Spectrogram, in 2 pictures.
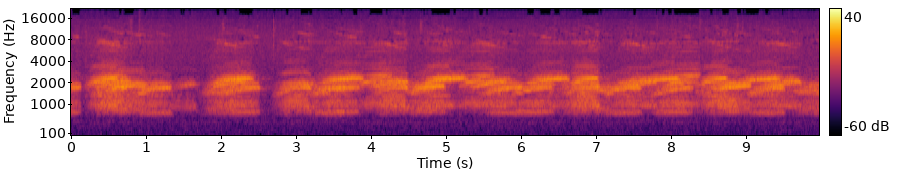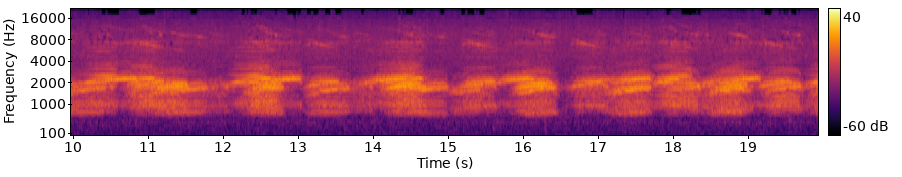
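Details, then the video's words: Frog calls in a nature recording, twenty seconds of continuous rasping croaks in irregular rhythmic bursts, with nasal rising notes over a dense chorus that briefly drops away a few times. "Frog Sound"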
